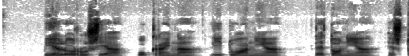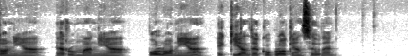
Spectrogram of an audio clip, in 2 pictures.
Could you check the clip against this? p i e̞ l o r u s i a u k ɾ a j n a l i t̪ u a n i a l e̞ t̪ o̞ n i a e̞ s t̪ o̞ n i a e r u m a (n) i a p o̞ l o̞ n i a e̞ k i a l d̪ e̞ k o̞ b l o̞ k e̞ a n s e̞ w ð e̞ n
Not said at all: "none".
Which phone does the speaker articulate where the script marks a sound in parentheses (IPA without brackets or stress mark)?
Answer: n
